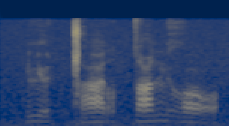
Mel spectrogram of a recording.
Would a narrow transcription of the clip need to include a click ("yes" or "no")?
yes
